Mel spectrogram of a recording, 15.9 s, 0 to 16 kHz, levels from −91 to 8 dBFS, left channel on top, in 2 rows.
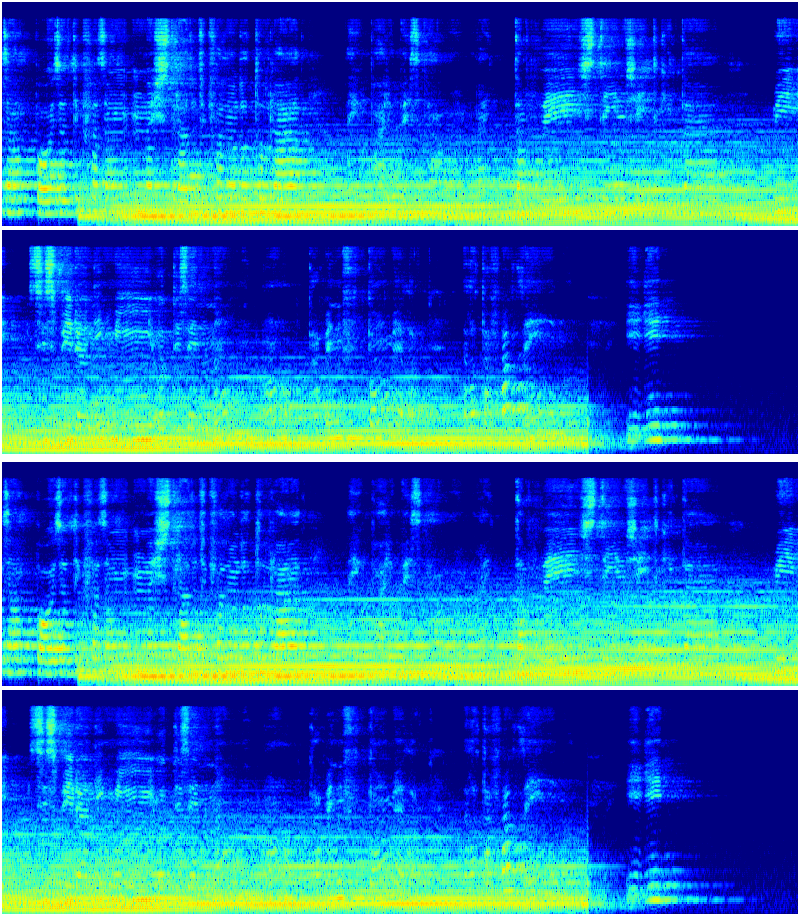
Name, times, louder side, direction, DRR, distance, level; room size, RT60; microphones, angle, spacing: voice 1, 0.0-3.1 3.5-7.2 7.7-12.1 12.6-13.8 14.2-14.5, equal, 30° left, 2 dB, 5.8 m, -31 dB
sound 1, 0.8-13.8, right 1 dB, 35° right, 0.8 m, -24 dB
27.0 x 21.5 x 8.4 m, 1.2 s
head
